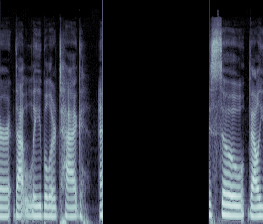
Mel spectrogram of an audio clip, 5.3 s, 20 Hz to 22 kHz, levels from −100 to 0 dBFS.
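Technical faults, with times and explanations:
2.05–4.18 s, audio dropout to silence: speech halts mid-flow into 2.13 s of total silence with no room tone, likely from lost input; flat waveform, blank spectrogram.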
